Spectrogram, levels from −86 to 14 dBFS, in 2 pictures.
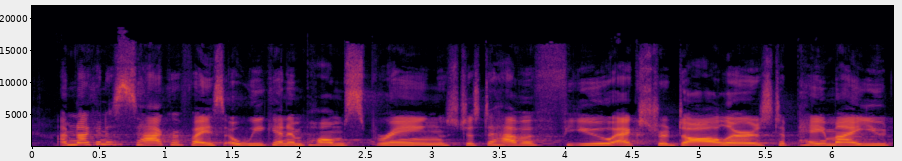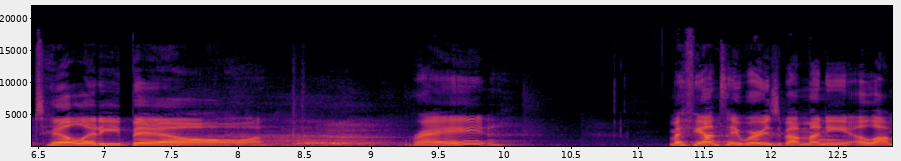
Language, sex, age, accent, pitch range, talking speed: English, female, 20-39, American, 205-280 Hz, 140 wpm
